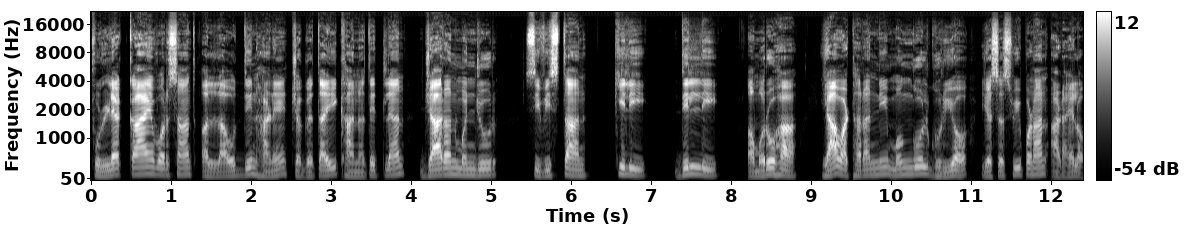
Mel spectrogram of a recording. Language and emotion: Goan Konkani, neutral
